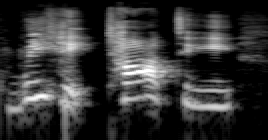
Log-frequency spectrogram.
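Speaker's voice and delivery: put-on indignant mob, stretched slow; mock outrage. Vlogger mimicking fans turning on Tati, mock outrage. Mimicking the crowd switching sides.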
